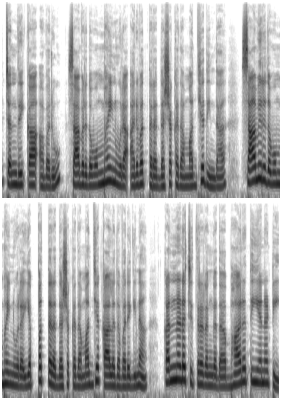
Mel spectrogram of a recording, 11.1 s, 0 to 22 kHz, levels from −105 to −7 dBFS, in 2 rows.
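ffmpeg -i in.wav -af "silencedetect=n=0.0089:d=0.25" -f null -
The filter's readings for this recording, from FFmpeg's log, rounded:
silence_start: 4.47
silence_end: 4.81 | silence_duration: 0.34
silence_start: 8.45
silence_end: 8.82 | silence_duration: 0.36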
